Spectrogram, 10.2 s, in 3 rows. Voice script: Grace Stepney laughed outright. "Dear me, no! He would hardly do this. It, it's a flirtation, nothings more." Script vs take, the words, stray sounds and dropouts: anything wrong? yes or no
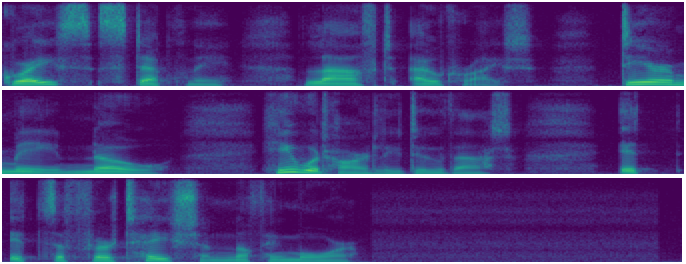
yes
